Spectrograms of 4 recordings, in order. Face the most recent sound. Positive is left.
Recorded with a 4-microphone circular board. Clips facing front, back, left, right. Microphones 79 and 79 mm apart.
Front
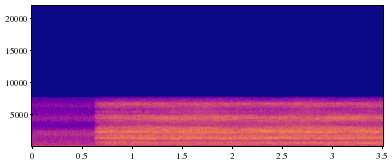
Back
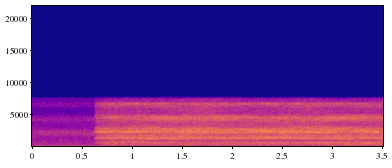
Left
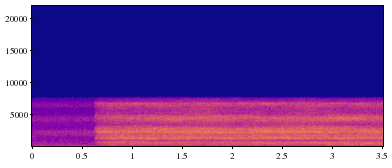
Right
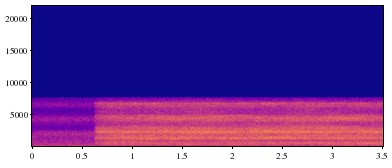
turn(degrees=-50)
